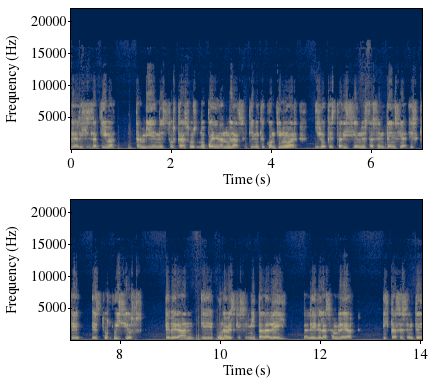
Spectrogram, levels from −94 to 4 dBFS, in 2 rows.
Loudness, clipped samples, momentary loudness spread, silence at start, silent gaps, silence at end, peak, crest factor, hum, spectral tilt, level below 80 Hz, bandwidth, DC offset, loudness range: -23 LUFS; under 0.1%; 7 LU; 0 s; none; 0 s; -6 dBFS; 18 dB; none; -1.5 dB/octave; -60 dBFS; 17.5 kHz; under 0.1%; 2 LU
